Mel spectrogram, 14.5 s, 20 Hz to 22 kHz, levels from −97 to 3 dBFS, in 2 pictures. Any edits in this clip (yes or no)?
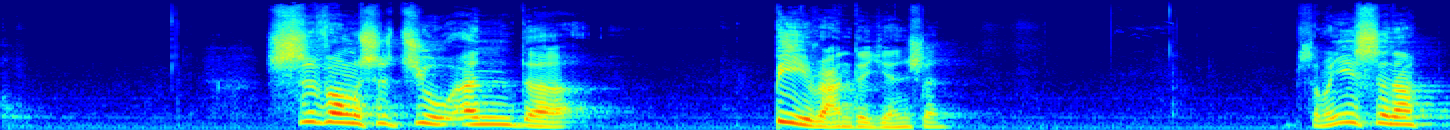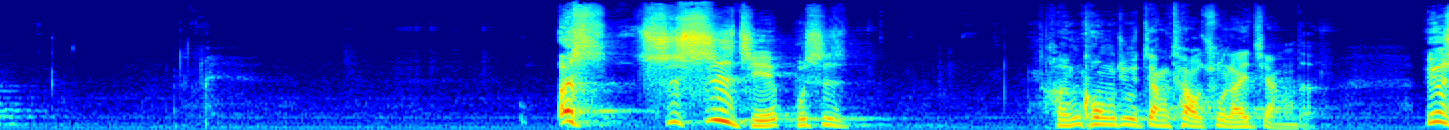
no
